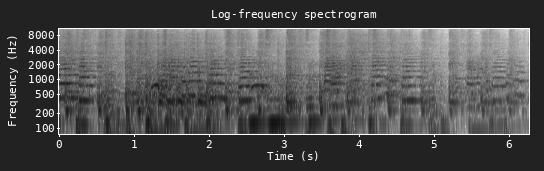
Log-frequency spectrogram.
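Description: Jazz band music with a steady beat, fading out over the last couple of seconds.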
